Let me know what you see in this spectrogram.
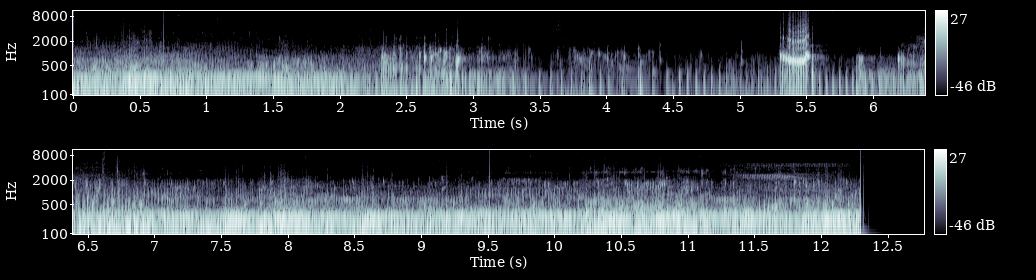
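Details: Deep, rolling stomach rumbles and gurgles with a stretch of rapid bubbling pops and one brief squeak; stomach growling (borborygmi).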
